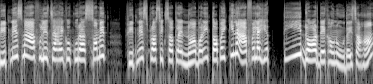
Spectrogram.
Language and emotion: Nepali, angry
